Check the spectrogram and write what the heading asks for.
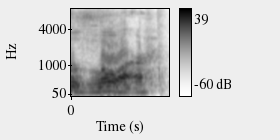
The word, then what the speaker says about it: law: about there's all the lore l-o-r-e i don't have anywhere to type it so i'll type it here the way in massachusetts law is pronounced is lore and so this could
